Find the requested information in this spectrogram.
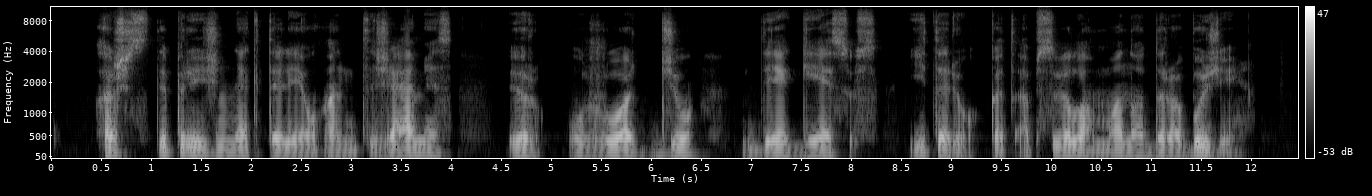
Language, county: Lithuanian, Alytus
